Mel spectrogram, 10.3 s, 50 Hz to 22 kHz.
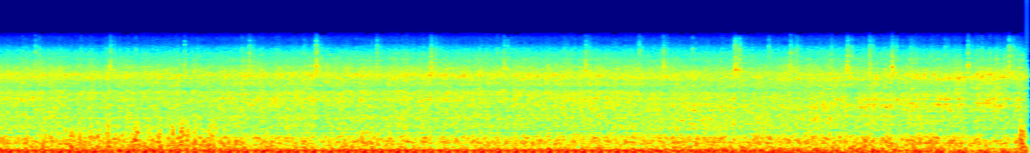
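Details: GE B30-7 diesel locomotive with bad injectors: heavy drone with ragged, uneven beat and stray ticks, misfiring; air intake and some injectors changed and valves checked.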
